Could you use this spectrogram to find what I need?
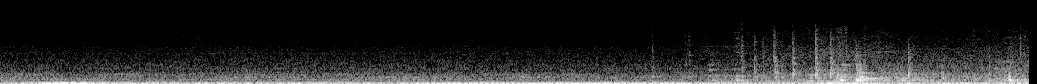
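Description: A cello plays slowly and softly, then with sharper, plucked notes.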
